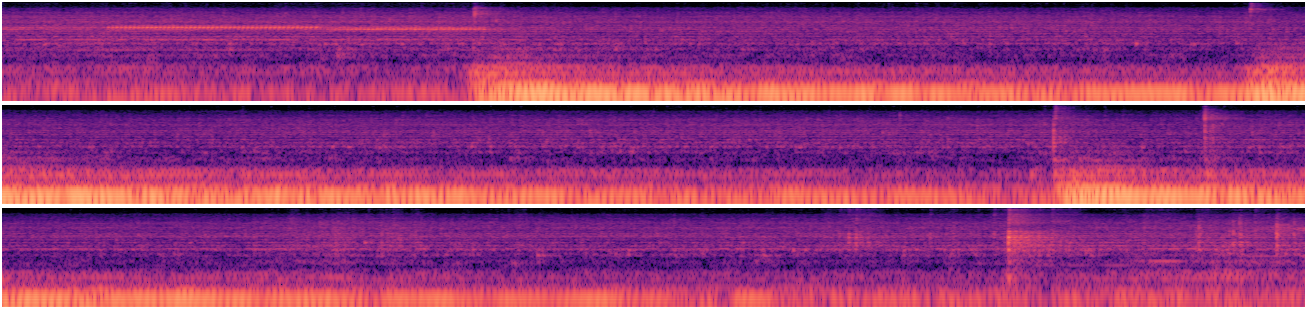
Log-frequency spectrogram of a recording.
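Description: Film soundtrack played loud through a home theater system of electrostatic speakers and subwoofers: deep bass rumbles swell in sharply three times, at about two, six and twelve seconds, each holding for several seconds over a quieter steady background. There is a brief high two-note tone about a second in.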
